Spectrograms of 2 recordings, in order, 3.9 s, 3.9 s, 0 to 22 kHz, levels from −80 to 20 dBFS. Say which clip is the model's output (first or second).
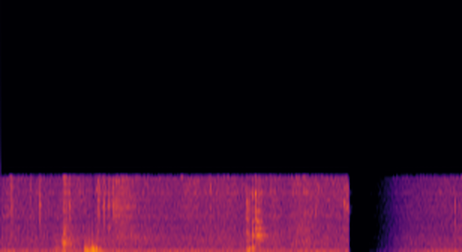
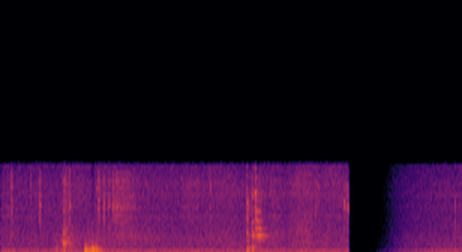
first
